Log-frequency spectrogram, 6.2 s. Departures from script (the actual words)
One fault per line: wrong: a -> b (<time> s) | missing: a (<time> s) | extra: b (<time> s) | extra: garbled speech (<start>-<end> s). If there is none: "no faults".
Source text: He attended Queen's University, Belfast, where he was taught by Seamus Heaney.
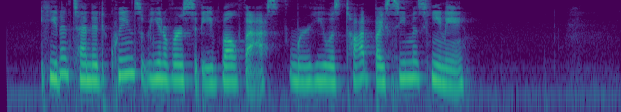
no faults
